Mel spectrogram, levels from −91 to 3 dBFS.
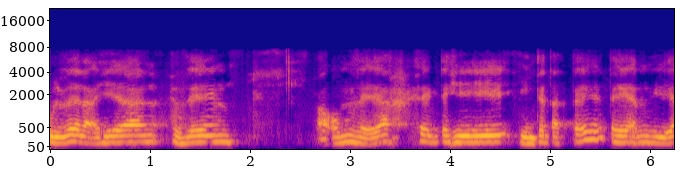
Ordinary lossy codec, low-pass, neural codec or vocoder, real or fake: none; none; codec, 16 kHz, 2 kbps, FreqCodec, smaller model; fake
